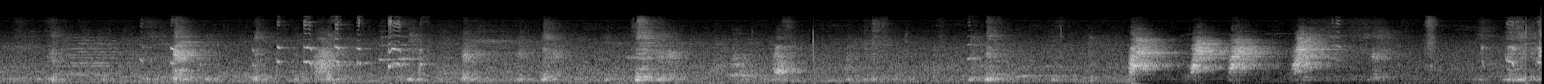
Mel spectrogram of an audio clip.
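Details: English Bulldog from a breeding kennel making a rapid series of short yips and whimpering barks, irregular and bursty, over faint background music.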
